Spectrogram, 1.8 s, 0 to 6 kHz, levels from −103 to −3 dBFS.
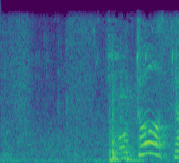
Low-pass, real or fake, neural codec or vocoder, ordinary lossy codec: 5.4 kHz; real; none; none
